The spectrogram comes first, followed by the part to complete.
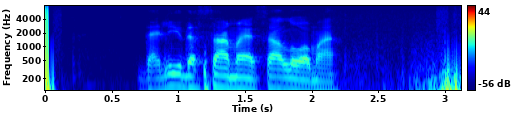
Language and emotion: Russian, neutral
